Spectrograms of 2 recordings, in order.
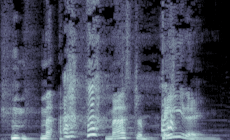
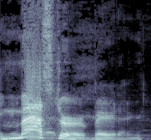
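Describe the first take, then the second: First: The stress falls on the final 'baiting' part. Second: The stress falls on the first 'master' part. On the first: "why did I put the emphasis on the baiting?" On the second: "You think you'd put it on the master"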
